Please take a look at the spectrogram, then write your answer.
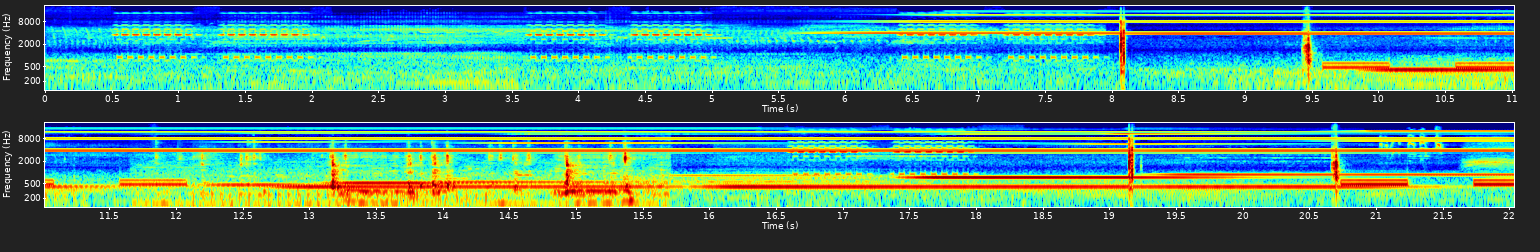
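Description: A telephone call placed on a landline: short bursts of dial and ringing tones, then steady electronic tones and beeps like a busy signal, with some background noise in the middle and no voices.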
